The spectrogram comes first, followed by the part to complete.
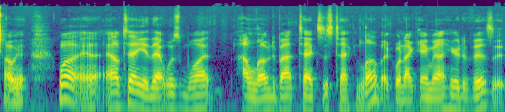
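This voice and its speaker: A man with a Southern US accent talks at a very fast pace, his medium pitch showing ordinary variation. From rural Alabama. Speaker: business school dean and finance professor. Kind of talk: radio interview.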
